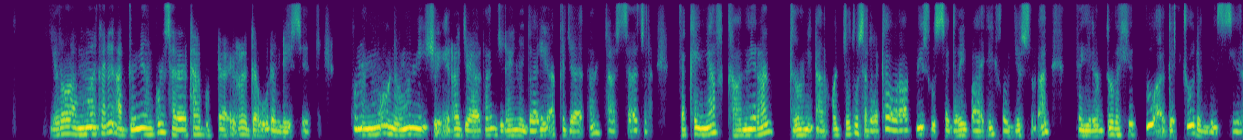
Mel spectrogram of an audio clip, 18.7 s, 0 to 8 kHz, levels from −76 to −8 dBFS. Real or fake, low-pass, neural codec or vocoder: fake; 7.2 kHz; codec, 16 kHz, 1 kbps, FreqCodec, smaller model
